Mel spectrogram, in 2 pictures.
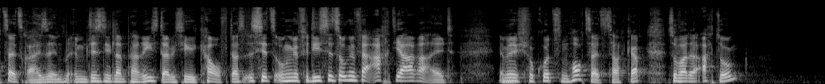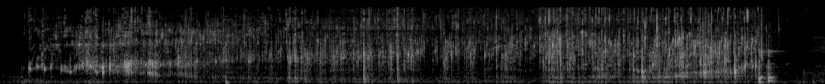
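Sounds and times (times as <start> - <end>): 
speech: 0.0 - 7.5
liquid pouring into a large mug: 8.5 - 16.2.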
